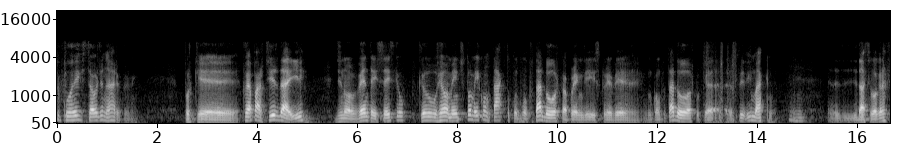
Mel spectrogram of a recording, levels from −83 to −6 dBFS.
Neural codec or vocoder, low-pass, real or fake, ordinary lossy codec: codec, 16 kHz in and 24 kHz out, 1 kbps, XY-Tokenizer; 7.2 kHz; fake; Opus, 24 kbps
